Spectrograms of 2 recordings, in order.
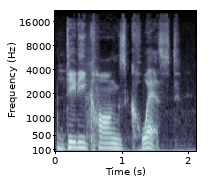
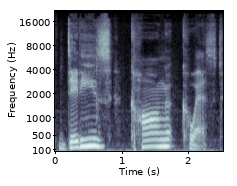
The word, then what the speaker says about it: Diddy's Kong Quest: learned the correct name it is not Diddy Kong's Quest it's Diddy's Kong Quest commonness I still have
